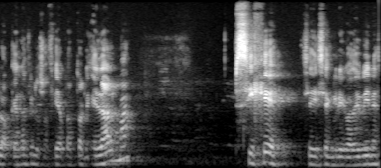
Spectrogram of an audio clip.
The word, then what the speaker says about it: psique: El alma, psique, se dice en griego, divine psiquis, ¿no? Se escribe así como P-S-I-J-E o C-H-E, da igual. Que la G la traducen algunos como CH, pero se pronuncia como J, o como directamente, es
